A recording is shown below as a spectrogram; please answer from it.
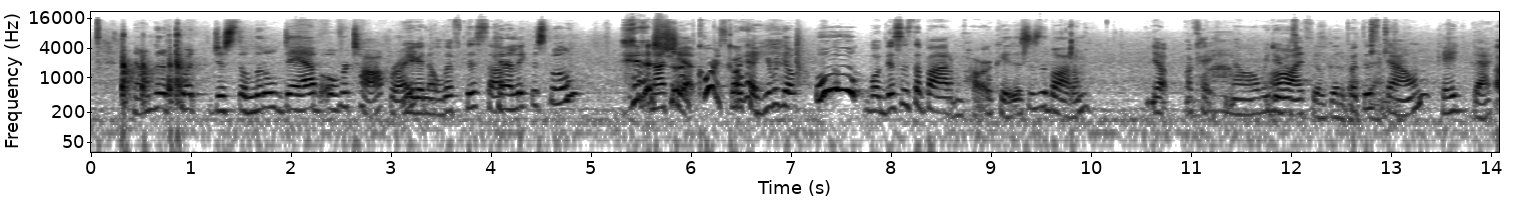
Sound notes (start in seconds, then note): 5.4 laughs; 7.2 exclaims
